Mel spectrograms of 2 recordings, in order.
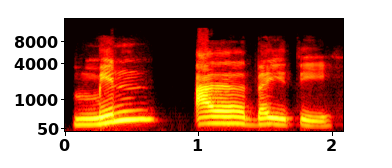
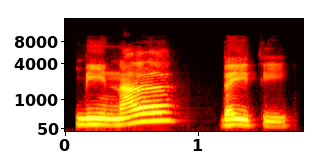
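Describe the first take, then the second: First: Min and al are said as separate words. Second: Min joins al with an a sound. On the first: The speaker calls it wrong. "bukan min al baiti" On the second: The speaker calls it right. "tetapi minal baiti"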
